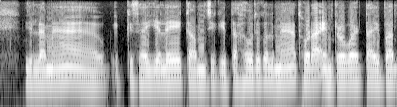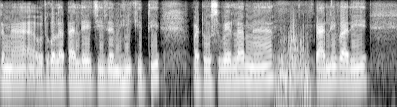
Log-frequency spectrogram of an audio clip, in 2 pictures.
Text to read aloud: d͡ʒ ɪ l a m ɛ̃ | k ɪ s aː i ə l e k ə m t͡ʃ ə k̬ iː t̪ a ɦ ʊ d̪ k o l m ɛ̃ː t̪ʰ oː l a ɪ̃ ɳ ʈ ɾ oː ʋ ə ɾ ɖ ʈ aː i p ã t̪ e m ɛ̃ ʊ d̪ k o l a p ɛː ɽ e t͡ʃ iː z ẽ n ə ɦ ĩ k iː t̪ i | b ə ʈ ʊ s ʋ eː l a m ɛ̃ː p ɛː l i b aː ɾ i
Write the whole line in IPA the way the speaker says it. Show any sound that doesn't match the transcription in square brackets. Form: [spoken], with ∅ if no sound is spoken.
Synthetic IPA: d͡ʒ ɪ l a m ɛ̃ | k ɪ s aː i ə l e k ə m t͡ʃ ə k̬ iː t̪ a ɦ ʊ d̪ k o l m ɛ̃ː t̪ʰ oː [ɽ] a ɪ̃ ɳ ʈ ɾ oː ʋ ə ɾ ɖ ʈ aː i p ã t̪ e m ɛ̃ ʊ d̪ k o l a p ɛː [l] e t͡ʃ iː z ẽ n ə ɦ ĩ k iː t̪ i | b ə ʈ ʊ s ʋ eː l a m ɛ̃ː p ɛː l i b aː ɾ i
